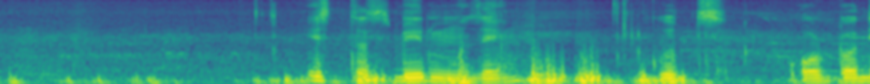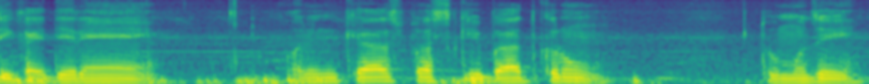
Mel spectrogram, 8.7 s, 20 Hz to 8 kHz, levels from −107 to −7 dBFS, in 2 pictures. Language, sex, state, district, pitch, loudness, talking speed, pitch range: Hindi, male, Rajasthan, Bikaner, 125 Hz, -15 LUFS, 140 wpm, 120-135 Hz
